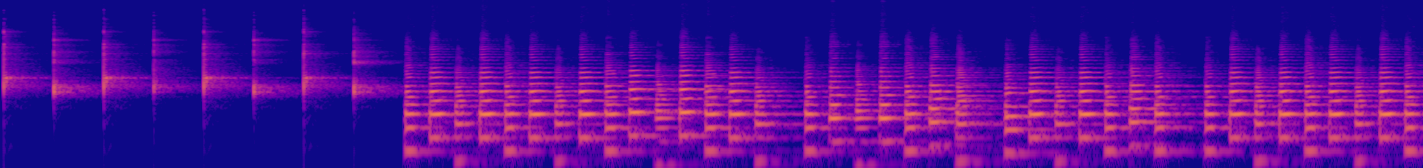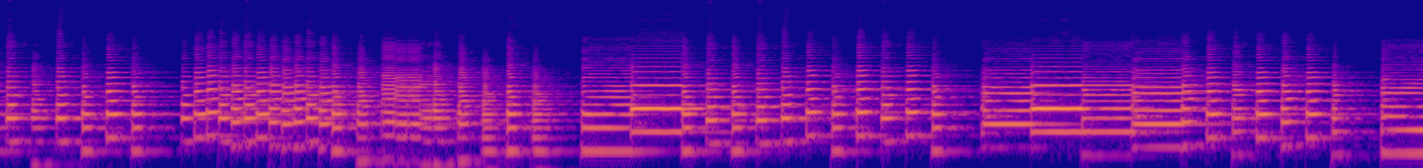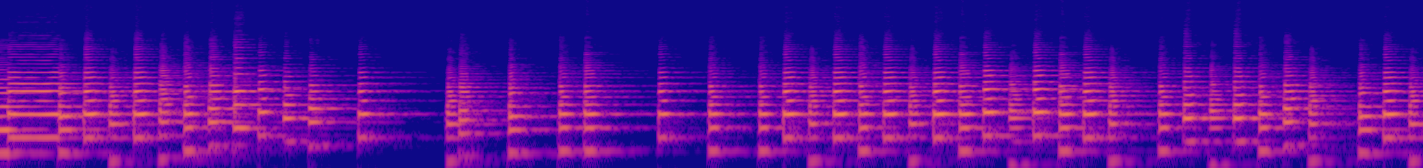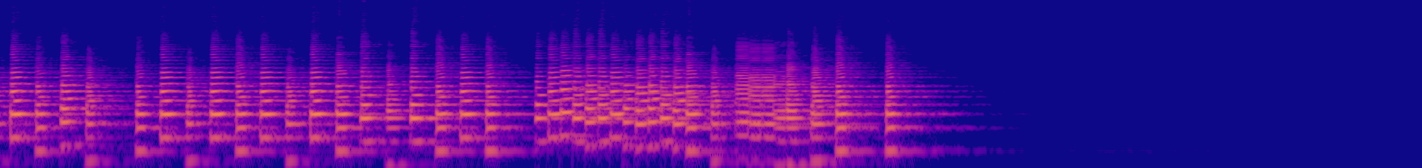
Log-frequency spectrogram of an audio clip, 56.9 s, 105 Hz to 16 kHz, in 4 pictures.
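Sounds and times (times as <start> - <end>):
French horn in a duet: 4.1 - 32.3, 32.9 - 52.1
bassoon in a duet: 4.1 - 51.9.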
